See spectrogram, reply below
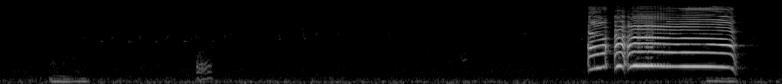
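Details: Rooster crowing: after faint low sounds, a single loud, harmonically rich crow lasting about one and a half seconds, starting with a short broken note and then holding a steady tone that ends abruptly.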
